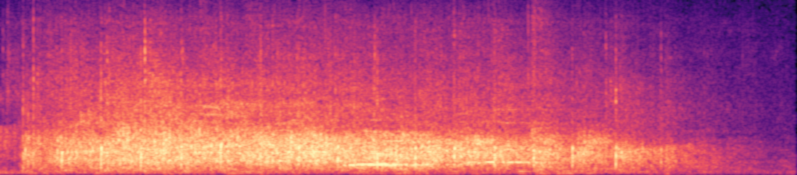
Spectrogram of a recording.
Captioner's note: applause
